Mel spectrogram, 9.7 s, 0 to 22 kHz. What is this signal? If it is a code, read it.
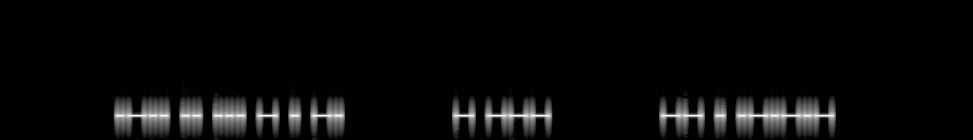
Morse code, heard as a keyed tone, about 22 wpm, 700 Hz. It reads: LISTEN TO ME.
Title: 3x Word-Spacing - Sentences from Top 400 Words - 22wpm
